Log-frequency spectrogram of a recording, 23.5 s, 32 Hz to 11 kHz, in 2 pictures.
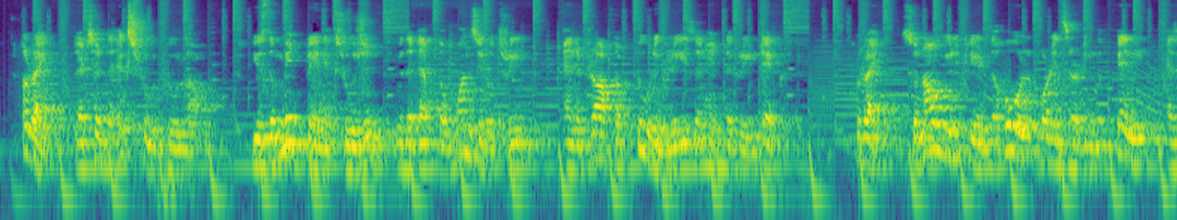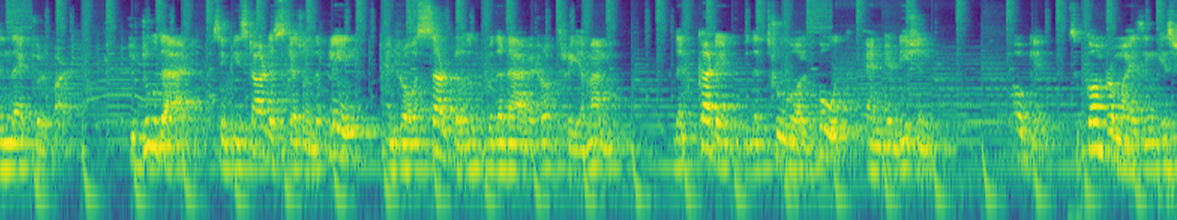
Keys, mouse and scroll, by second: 0.7 click, 1.7 middle click, 4.0 middle click, 7.7 click, 9.6 click, 10.2 click, 10.5 right click, 11.4 scroll down 1, 11.6 click, 12.1 click, 13.1 click, 14.0 click, 14.7 click, 15.4 right click, 16.0 scroll down 1, 16.2 click, 16.8 right click, 17.2 click, 18.4 3, 19.2 click, 20.0 click, 21.3 click, 22.5-23.5 middle drag.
